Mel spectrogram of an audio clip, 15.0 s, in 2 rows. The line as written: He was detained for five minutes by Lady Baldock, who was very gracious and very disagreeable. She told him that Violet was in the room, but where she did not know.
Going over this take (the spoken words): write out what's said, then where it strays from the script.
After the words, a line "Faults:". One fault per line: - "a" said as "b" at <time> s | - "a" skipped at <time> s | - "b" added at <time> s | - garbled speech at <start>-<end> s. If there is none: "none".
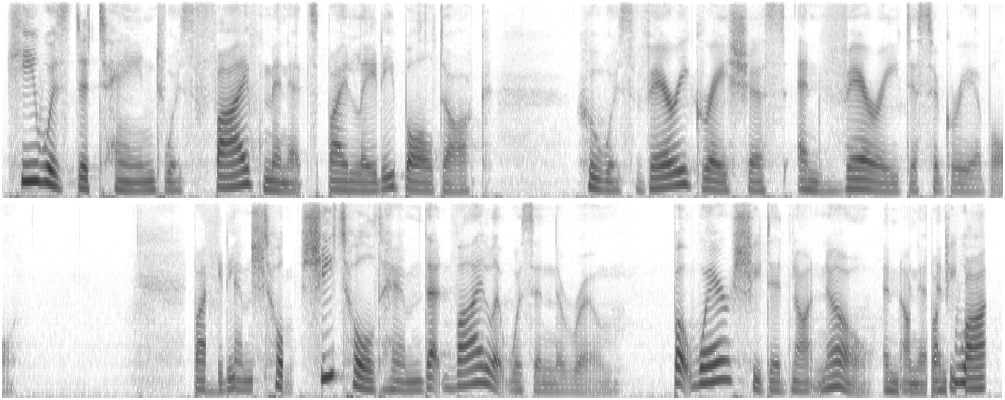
He was detained was five minutes by Lady Baldock, who was very gracious and very disagreeable. [garbled] She told him that Violet was in the room, but where she did not know. [garbled]
Faults:
- "for" said as "was" at 1.2 s
- garbled speech at 8.9-9.7 s
- garbled speech at 14.1-14.9 s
